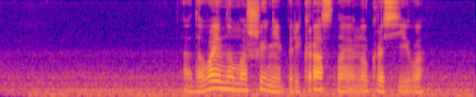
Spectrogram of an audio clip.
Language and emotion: Russian, neutral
